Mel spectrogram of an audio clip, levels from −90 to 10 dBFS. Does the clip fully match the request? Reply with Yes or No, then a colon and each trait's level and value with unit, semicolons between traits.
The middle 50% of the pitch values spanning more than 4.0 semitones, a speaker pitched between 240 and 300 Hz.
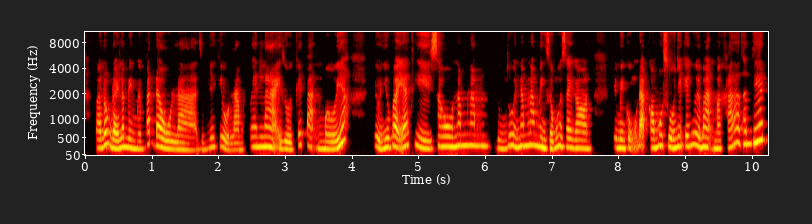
Yes: average, 4.6 semitones; high, 245 Hz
